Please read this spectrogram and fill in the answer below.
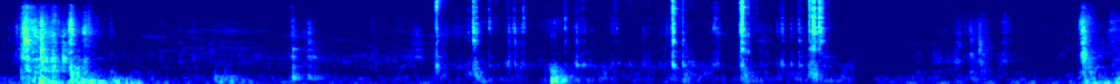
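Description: Plastic wiring-harness connectors clicking and a metal-cased control module rattling as the connectors are unplugged from a car's VSC/ABS computer. A louder clatter opens, then a quick run of sharp clicks follows in the second half.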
